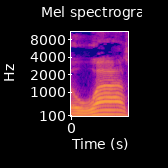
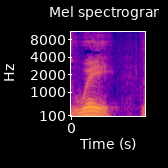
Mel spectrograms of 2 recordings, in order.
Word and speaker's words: wa: Alors, je rappelle que wa se prononce we dans certaines régions.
